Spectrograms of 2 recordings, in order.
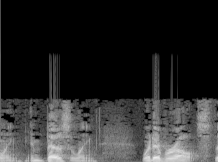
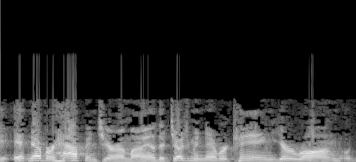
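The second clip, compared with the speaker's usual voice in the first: higher, louder mock taunt; mocking accusers; 7 semitones higher, 4 dB louder than usual. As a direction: taunt Jeremiah as the accusers would. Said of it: "don't let them say".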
